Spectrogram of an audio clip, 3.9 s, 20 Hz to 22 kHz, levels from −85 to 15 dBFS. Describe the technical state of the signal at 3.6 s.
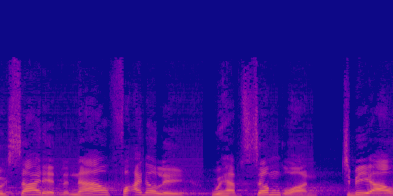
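At 3.6 s, computer activity noise is present, as it is throughout the clip. A buzz pulsing at around 150 Hz sits roughly 30 dB below the sound. It comes from processor or graphics load shifting the audio circuit's shared ground, so it follows the computer, not the audio.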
